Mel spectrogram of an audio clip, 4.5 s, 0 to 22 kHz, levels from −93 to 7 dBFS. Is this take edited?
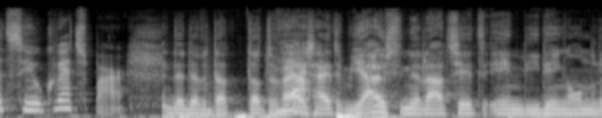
yes; 1 cut; at 1.2 s

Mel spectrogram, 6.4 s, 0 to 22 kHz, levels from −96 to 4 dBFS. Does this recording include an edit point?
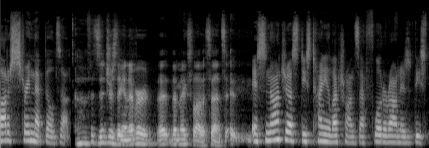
yes; 2 cuts; at 1.0 s, 3.8 s

